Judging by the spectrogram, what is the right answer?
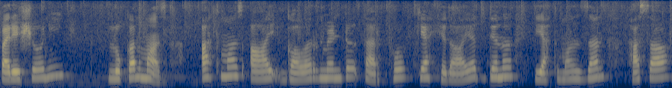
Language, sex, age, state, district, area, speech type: Kashmiri, female, 30-45, Jammu and Kashmir, Anantnag, rural, spontaneous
